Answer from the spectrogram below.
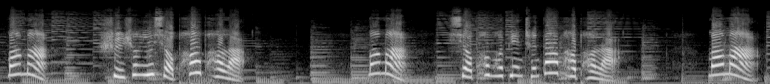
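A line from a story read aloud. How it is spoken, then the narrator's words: Excited repeated shouting. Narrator (Chinese): 贝贝……不停地嚷嚷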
